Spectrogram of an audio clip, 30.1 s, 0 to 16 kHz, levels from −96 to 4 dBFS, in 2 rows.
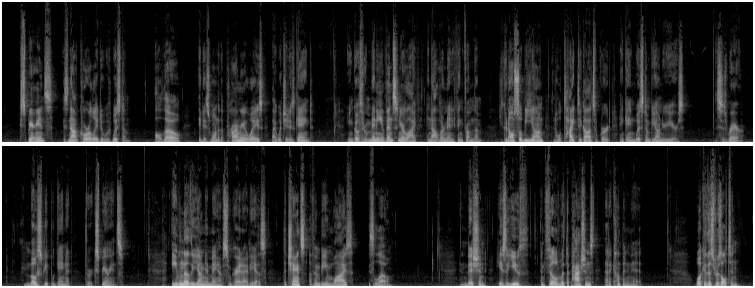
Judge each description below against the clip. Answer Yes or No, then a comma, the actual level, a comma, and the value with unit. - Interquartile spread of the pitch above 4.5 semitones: Yes, wide, 5.6 semitones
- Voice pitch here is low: Yes, very low, 85 Hz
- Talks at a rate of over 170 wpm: Yes, average, 195 wpm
